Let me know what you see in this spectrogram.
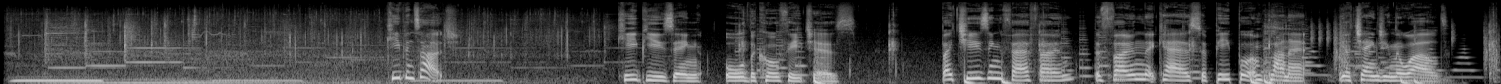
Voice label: TVC; Fairphone

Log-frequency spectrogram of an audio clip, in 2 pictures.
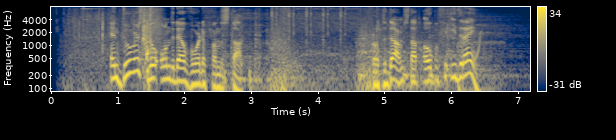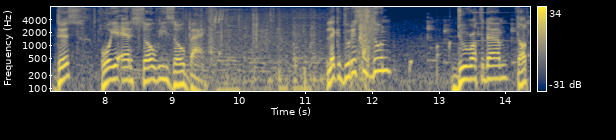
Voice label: NL; Dorist Rotterdam

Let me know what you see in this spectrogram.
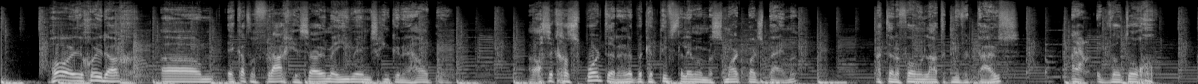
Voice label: testimonial; Vodafone

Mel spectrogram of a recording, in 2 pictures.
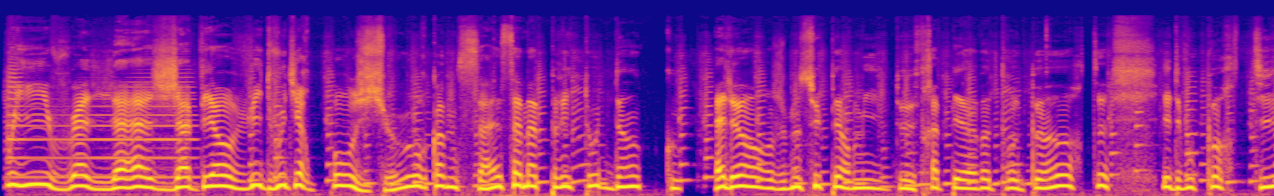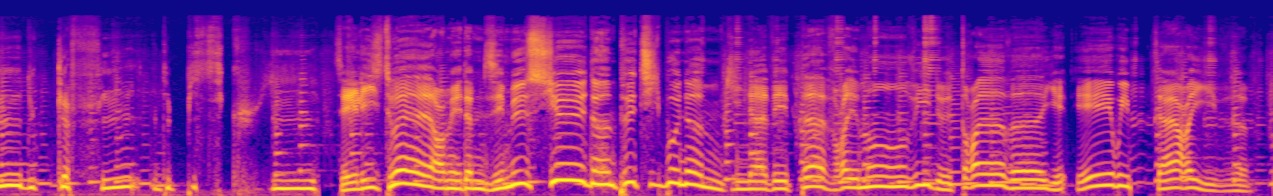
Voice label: Francais Character Animation, voice-overs

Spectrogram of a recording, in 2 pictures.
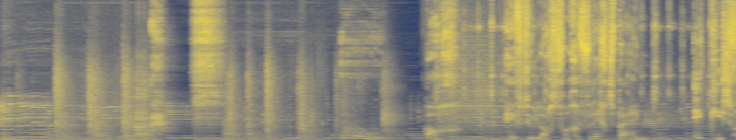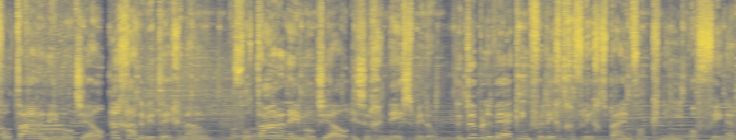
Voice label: TVC; Voltaren

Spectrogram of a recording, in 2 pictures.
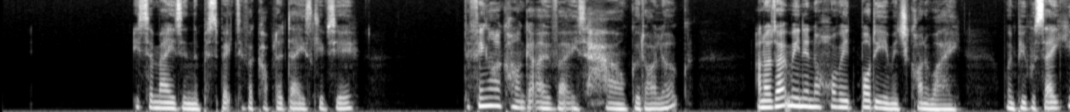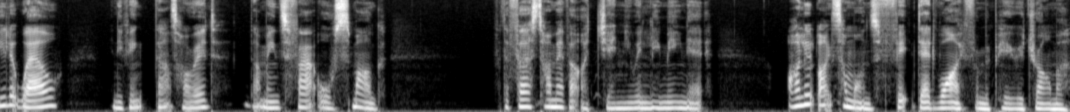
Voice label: London accent; DUST

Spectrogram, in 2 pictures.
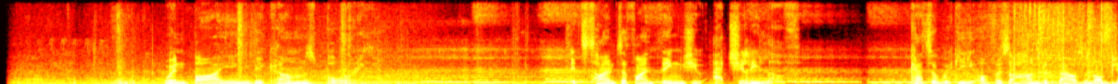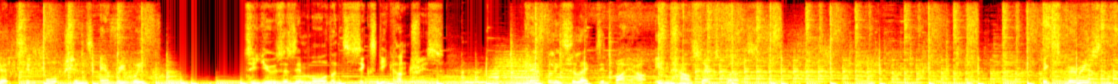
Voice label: UK; Catawiki

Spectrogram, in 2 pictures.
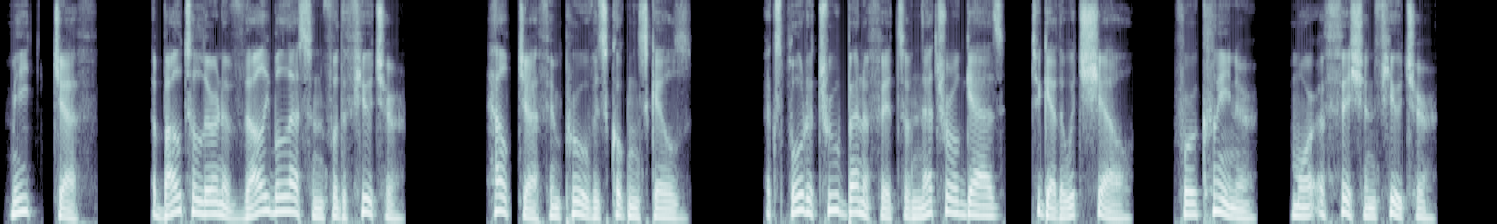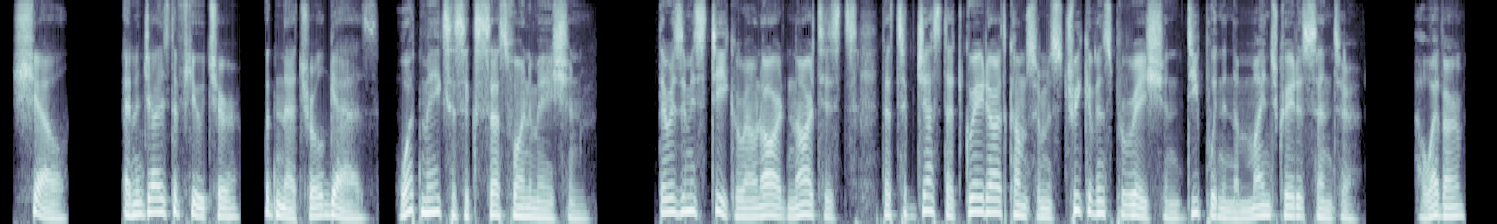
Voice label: English Voice Over

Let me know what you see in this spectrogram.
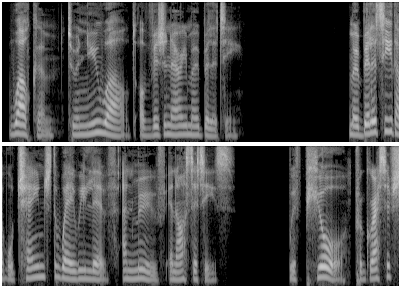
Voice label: UK; BMW demo

